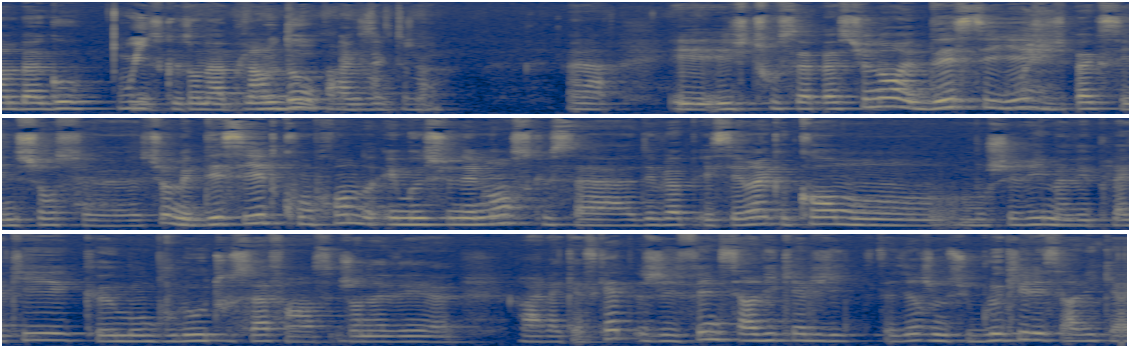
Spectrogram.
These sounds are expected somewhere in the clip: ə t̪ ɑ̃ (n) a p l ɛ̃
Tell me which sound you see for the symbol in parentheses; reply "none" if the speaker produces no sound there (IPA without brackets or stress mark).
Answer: n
